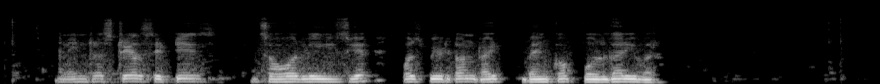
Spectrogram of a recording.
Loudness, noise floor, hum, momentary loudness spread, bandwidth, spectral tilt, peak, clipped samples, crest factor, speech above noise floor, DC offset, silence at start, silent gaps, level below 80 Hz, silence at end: -16 LUFS; -69 dBFS; none; 13 LU; 7.2 kHz; -9.5 dB/octave; -2 dBFS; under 0.1%; 16 dB; 54 dB; under 0.1%; 0.55 s; none; -56 dBFS; 2.2 s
